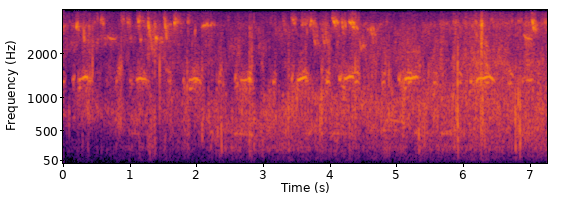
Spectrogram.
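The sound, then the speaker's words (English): Geese honk repeatedly as they fly overhead, a steady stream of nasal calls from several birds overlapping over a muffled background. “Well, geese up there flying, looking for their flock.”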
